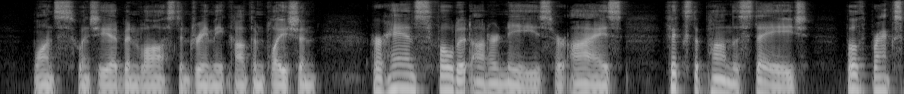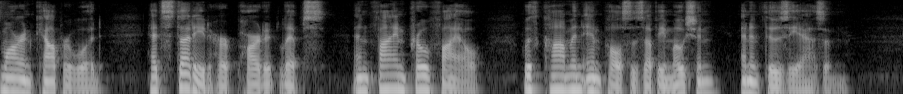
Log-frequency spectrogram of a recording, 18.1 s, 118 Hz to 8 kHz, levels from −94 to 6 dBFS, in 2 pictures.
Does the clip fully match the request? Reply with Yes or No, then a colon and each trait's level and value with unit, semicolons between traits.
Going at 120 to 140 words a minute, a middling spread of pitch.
No: slow, 135 wpm; wide, 6.9 semitones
